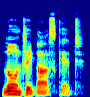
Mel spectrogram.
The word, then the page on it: laundry basket: British English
